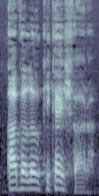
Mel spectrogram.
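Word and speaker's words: Avalokiteśvara: would be an approximate american english pronunciation avalokitesvara the name combines the verbal prefix ava down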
